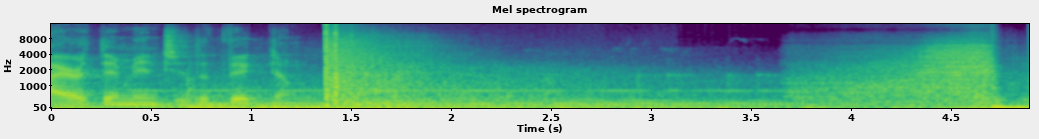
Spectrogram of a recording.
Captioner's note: gun firing; pensive music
